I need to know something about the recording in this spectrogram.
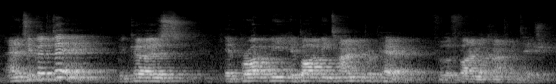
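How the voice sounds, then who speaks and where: In a very echoey room, picked up from a distance, a man performs a higher-pitched male psychiatric patient. He is grandiose and delusional, rambling and arguing his own case in a staged play reading. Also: sing-song, normal speed. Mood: reflective. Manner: argumentative, rambling, self-justifying. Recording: very echoey room, distant mic, faint noise.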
